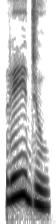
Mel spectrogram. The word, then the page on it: ರೇಜು: rēju; kannada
